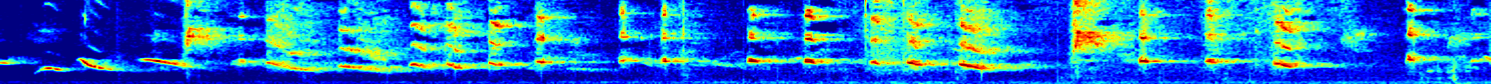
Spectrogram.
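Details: Green-winged saltator singing in macheando style, meant to fire up other saltators: a long, rapid run of short whistled and chirping notes, steadily repeated at a quick, lively pace.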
